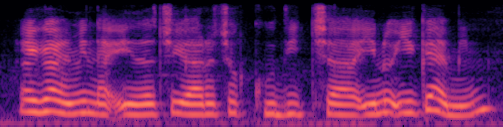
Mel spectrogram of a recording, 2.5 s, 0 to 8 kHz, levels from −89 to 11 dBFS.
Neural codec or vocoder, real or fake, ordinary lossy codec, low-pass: none; real; none; 7.2 kHz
